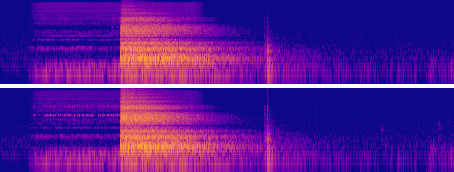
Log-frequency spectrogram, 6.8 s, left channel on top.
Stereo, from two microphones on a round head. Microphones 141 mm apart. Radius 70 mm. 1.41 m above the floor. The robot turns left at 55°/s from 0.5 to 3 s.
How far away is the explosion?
About 1.1 m.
